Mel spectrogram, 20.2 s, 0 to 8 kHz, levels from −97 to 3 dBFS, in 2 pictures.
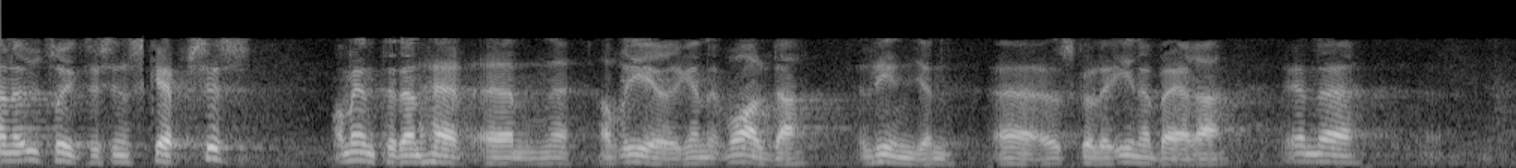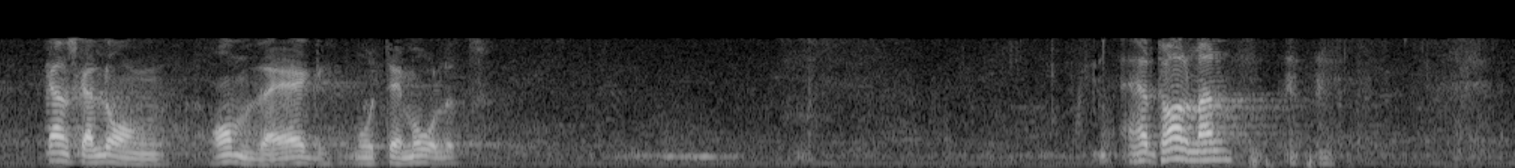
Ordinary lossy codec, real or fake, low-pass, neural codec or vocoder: AAC, 16 kbps; real; 7.2 kHz; none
